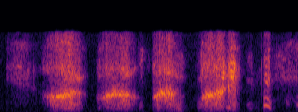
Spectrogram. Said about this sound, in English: Yeah. I'm not sure what the hell that was. Was that demon breathing? No, that's my fat ass thighs rubbing together.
